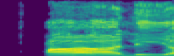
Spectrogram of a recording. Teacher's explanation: عالیہ عین کے اوپر کھڑا زبر ہے، ایک الف جتنا آواز یہاں بلند کی ہے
